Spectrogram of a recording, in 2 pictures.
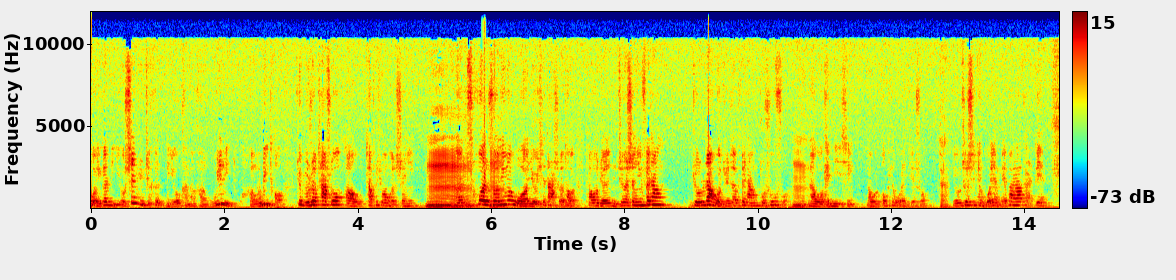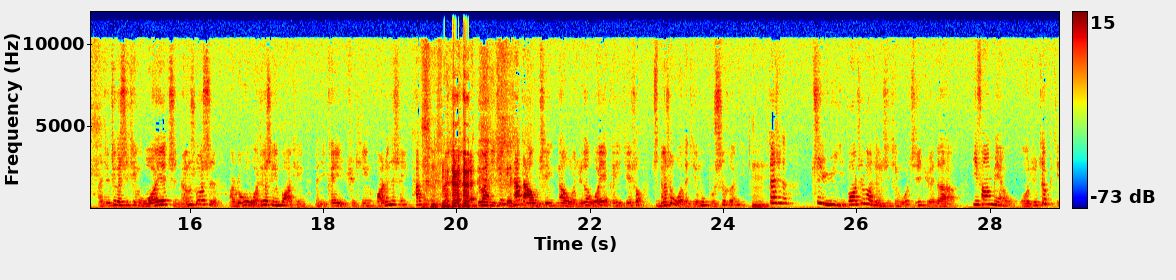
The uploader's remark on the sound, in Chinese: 这期节目其实音质不过关，但因为实在无法挽救，所以就只能以这个形式上线了，实际上有点半成品的味道。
